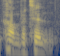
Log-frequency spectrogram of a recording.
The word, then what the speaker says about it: competent: like the word competent now the word competent the stress is on the first syllable which is competent but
